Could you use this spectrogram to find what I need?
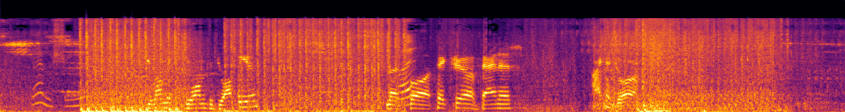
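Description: Rapid clicking and clattering building sounds from a video game.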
